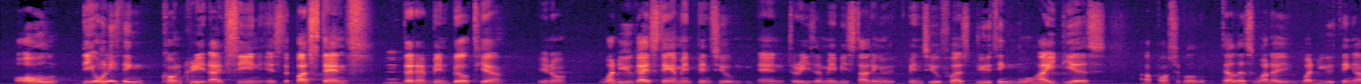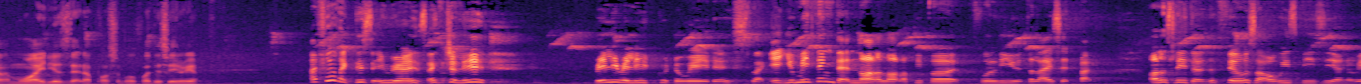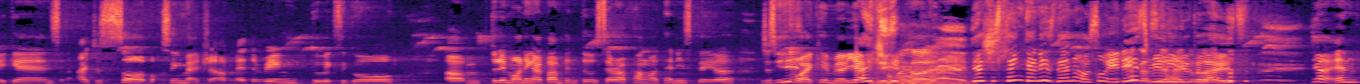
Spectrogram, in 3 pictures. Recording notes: in this recording at Farrer Park itself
